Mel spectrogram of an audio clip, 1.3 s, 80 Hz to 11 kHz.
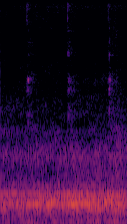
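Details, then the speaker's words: MW POWER MW-SC6B charger set to 24V recondition mode on a 12V battery, read on a 0–600 mA milliammeter; faint sharp ticks about 150 a minute over quiet hum, pulsed clicking at the clamps, questioned as unhealthy charging. "tu się zaczyna właśnie przygoda czy to jest zdrowe ładowanie akumulatora"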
